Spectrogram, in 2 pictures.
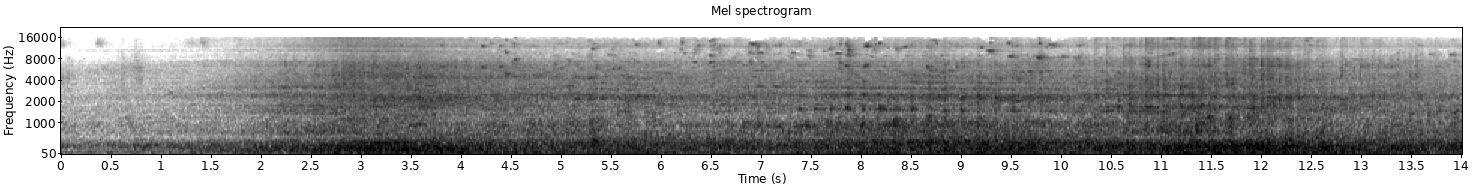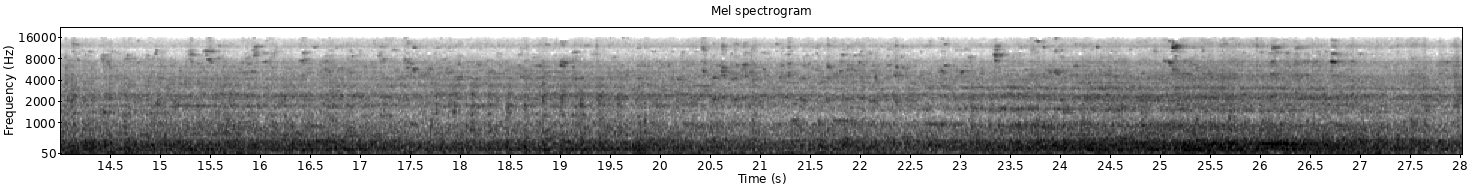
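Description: Freight train passing through: the steady rumble of wheels running on the rails builds over the first few seconds, stays up while the wagons roll by, and eases off near the end.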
